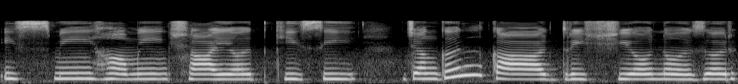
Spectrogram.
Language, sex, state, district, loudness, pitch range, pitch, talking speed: Hindi, female, Punjab, Fazilka, -14 LUFS, 240-255 Hz, 245 Hz, 65 wpm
